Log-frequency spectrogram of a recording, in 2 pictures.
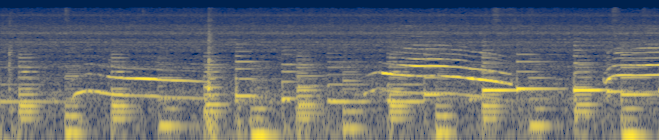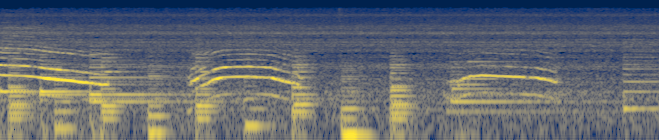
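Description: A wet cat meowing repeatedly while being bathed in a washbasin: about five long, drawn-out cries, several sliding down in pitch. This is the complaint of a cat that dislikes baths.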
